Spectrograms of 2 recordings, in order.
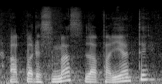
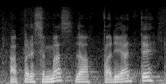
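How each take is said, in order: Both takes have the same delivery.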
